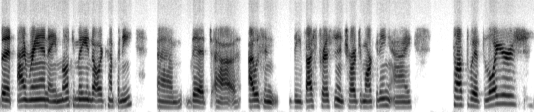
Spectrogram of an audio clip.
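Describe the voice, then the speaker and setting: Speaking with a Texan accent at a fairly slow pace, a woman has a very deep, low pitch and ordinary pitch variation. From Central Texas. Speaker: university professor. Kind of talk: lecture. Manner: casual with many fillers.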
